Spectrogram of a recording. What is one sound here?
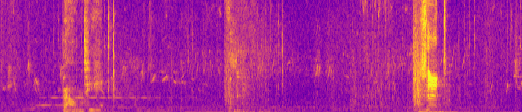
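Game spell effects whoosh and crackle in short bursts.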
